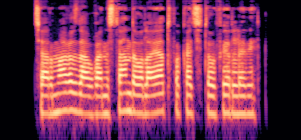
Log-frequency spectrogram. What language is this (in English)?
Pashto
